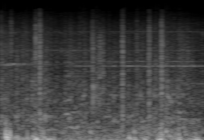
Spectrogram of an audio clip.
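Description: Pigeons cooing inside a pigeon room, low soft murmuring coos repeating through the clip alongside rustling and background voices.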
